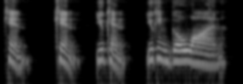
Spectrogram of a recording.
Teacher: So can in this case is an auxiliary verb. So it's just going to sound unstressed.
